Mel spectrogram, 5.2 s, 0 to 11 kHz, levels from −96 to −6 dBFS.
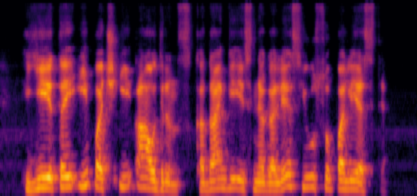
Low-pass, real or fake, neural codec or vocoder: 9.9 kHz; fake; autoencoder, 48 kHz, 128 numbers a frame, DAC-VAE, trained on Japanese speech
